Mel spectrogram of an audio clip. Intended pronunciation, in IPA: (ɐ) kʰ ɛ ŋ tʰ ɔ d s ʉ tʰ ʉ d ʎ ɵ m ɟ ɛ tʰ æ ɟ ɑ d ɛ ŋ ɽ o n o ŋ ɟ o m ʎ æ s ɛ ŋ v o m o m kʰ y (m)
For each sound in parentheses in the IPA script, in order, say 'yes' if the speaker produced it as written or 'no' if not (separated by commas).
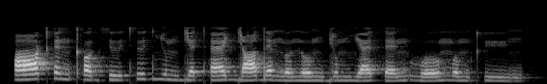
no, no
